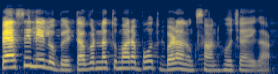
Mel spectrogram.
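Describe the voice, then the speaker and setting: A woman voicing a calm, kindly middle-aged husband who reasons mildly, in a storybook reading. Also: medium pitch, moderate pace, gravelly. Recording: dull lo-fi recording.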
